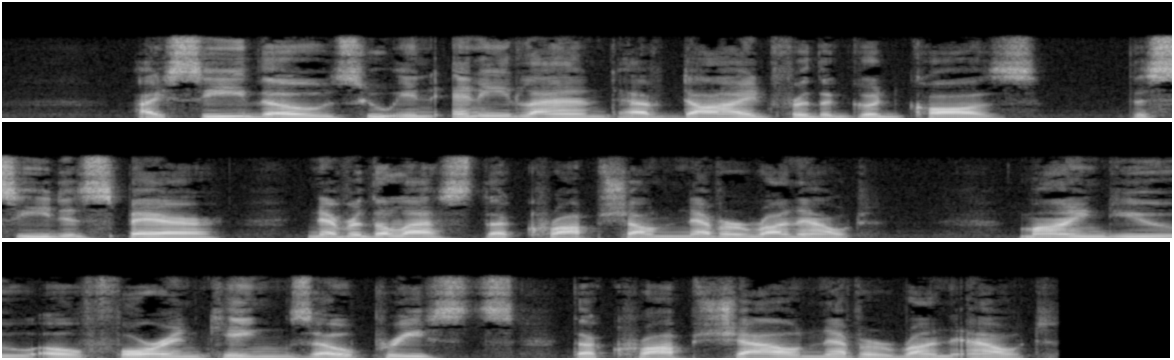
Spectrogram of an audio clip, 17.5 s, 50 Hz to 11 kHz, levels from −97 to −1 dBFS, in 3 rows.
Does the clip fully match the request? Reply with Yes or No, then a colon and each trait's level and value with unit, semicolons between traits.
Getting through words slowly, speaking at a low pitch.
Yes: slow, 125 wpm; low, 110 Hz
